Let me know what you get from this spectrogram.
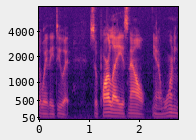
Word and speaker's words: Parler: And now they are warning, Andrew Torba is warning, that Parlay, or Parler as it's spelled, has bent the knee, as he's saying, to big tech. Parlay is now, it's spelled Parler, it's pronounced Parlay,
